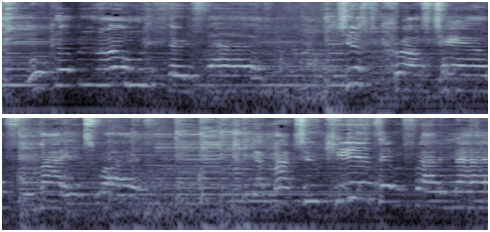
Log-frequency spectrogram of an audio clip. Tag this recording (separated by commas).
Music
